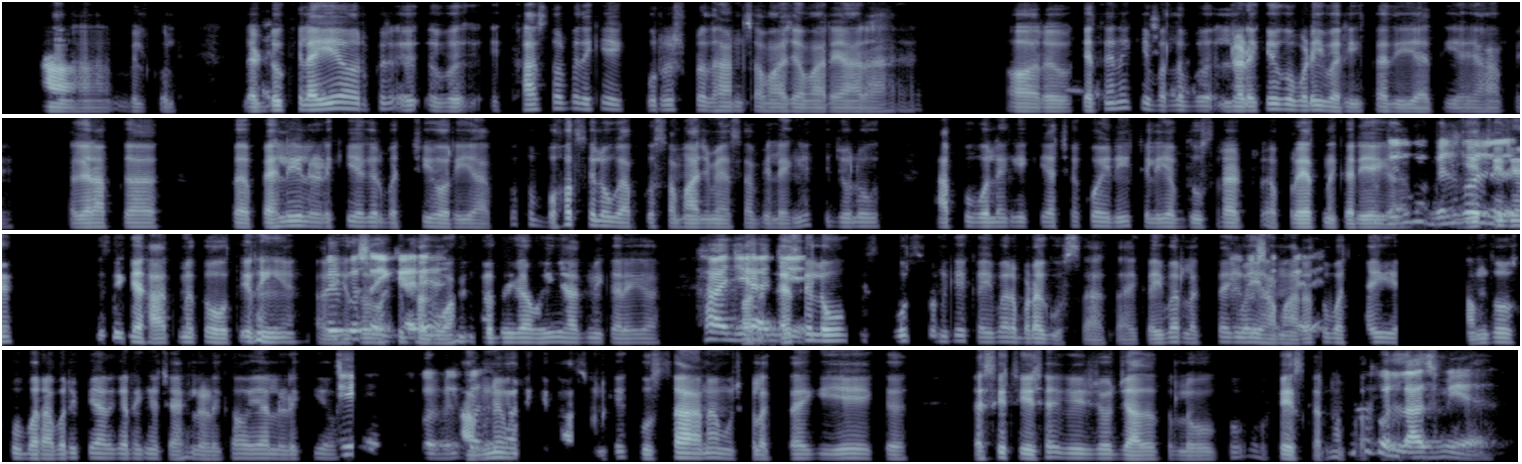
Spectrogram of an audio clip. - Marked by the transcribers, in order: laughing while speaking: "होती नहीं है, अब ये … वही आदमी करेगा"; in English: "फेस"
- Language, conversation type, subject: Hindi, podcast, पहली बार माता-पिता बनने पर आपको सबसे बड़ा सबक क्या मिला?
